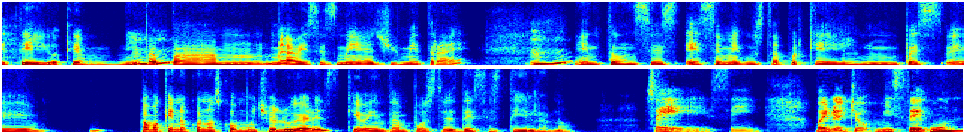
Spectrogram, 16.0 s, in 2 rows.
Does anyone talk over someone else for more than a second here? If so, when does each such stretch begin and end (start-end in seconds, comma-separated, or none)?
none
